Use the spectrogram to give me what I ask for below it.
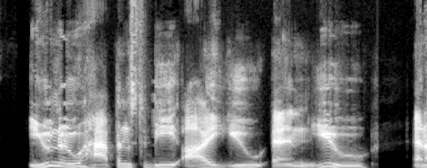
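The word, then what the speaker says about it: Iunu: that they've made up, I discovered historians saying, "We don't know how to pronounce this name. this word, and you knew was the closest pronunciation guide I could find that anyone managed to actually agree on.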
